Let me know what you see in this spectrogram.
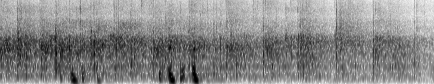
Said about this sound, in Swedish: Nu har vi ett fantastiskt vackert nyrenoverat fikarum. Det är värt en applåd, ja. Det är många som har slitit med det.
